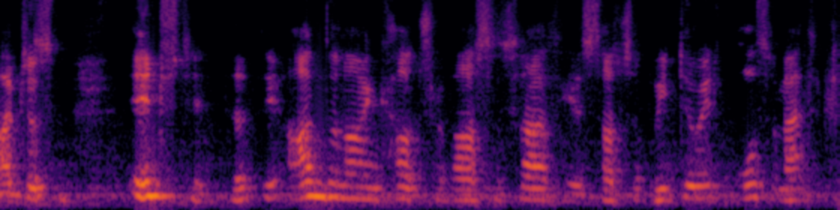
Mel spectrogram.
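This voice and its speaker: A man talks at a fairly quick pace with a high pitch. Audible room echo is present. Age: 70s. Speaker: professor of rehabilitation. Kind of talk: Q&A discussion after a talk. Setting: conference session with audience.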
